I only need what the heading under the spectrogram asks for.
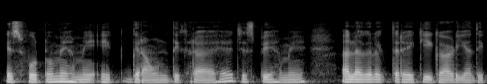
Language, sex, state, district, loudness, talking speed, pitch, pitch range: Hindi, male, Gujarat, Valsad, -20 LUFS, 235 wpm, 115 Hz, 110-120 Hz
